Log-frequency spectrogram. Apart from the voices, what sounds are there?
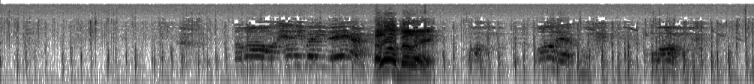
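horse hooves clip-clopping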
